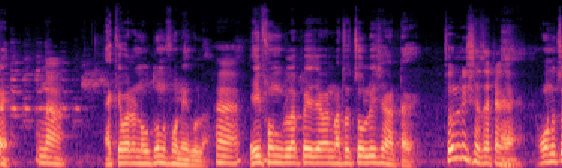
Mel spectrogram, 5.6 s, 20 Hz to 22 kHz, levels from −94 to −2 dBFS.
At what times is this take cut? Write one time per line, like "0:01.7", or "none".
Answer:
none

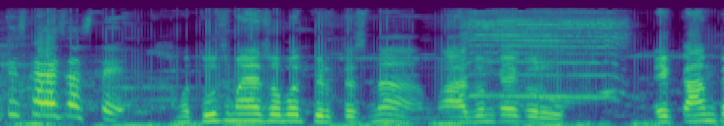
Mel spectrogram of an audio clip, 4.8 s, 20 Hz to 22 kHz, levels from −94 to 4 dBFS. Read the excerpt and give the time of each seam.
none

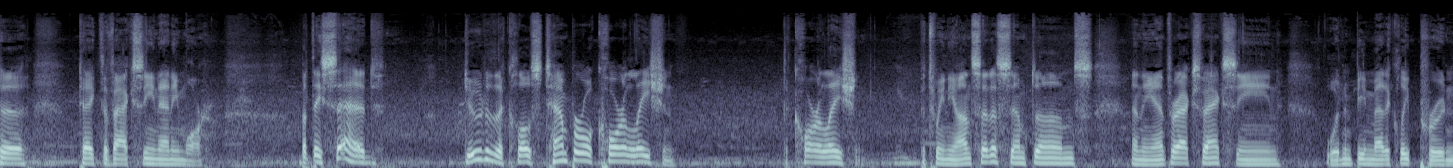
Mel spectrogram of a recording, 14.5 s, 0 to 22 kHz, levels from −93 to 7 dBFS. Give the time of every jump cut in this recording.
0:09.2

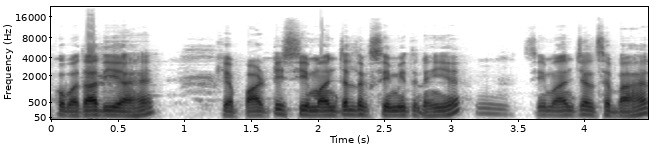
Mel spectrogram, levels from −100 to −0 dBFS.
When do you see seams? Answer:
none

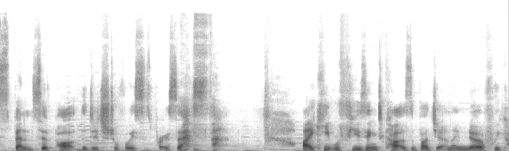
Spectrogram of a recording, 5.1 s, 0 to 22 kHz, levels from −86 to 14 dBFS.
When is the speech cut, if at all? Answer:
none

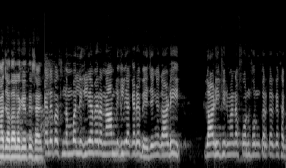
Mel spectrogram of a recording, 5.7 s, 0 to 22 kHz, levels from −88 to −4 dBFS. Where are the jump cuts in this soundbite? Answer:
0:00.9

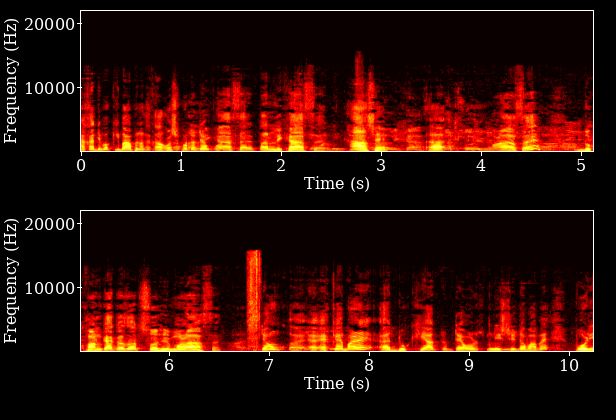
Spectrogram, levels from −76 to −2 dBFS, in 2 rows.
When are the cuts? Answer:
0:06.7

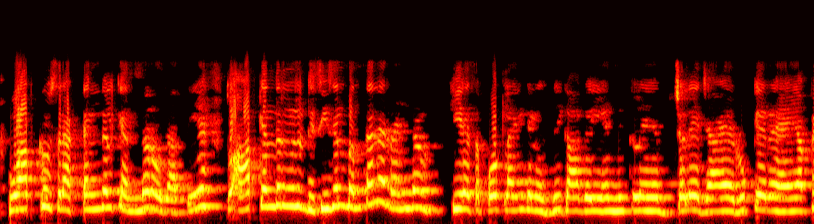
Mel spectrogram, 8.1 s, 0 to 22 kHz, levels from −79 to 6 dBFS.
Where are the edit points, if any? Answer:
none

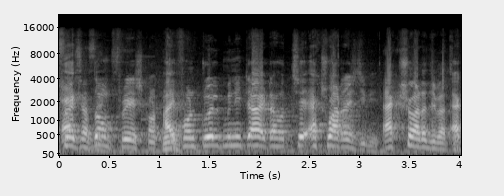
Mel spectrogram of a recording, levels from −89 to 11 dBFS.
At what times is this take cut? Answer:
0:00.9

